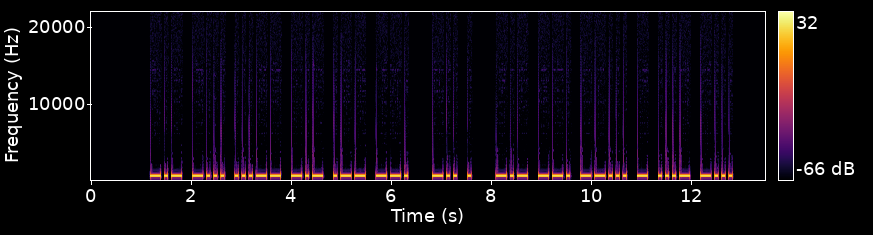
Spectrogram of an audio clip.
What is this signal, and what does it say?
Morse code, heard as a keyed tone, about 17 wpm, 700 Hz. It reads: KB3KWG DE KG7TVB
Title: USA Callsign DE Callsign 17wpm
